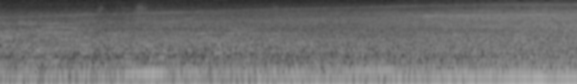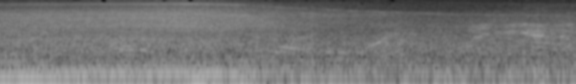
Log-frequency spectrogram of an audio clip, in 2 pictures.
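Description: Engine of a motor vehicle passing by, a low hum that grows louder towards the middle and fades near the end, with a faint high whine that rises and then falls.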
